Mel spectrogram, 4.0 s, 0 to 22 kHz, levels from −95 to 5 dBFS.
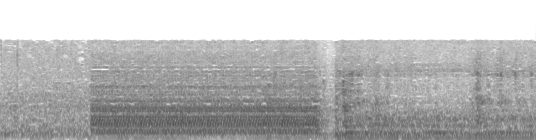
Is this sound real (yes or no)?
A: no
